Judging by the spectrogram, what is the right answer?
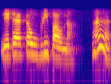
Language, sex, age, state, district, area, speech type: Bengali, female, 60+, West Bengal, South 24 Parganas, rural, conversation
